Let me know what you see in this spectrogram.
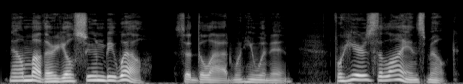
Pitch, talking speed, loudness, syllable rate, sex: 140 Hz, 245 wpm, -18 LUFS, 5.2 syllables/s, male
